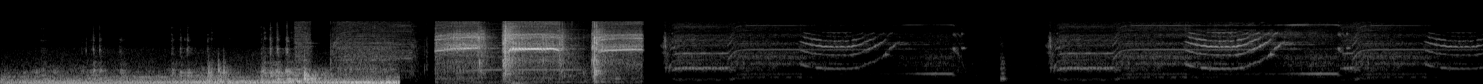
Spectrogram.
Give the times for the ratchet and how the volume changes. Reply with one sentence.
The ratchet can be heard from 0.0 to 6.5 s, getting louder.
